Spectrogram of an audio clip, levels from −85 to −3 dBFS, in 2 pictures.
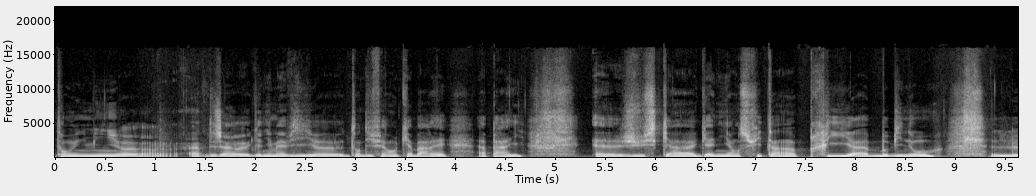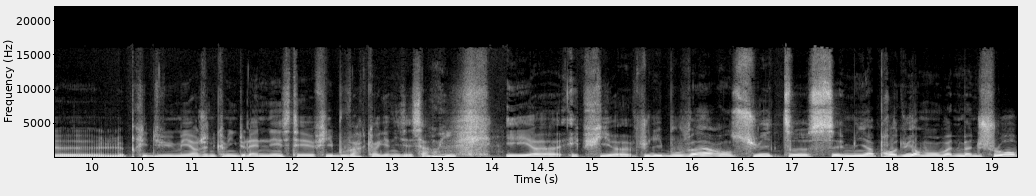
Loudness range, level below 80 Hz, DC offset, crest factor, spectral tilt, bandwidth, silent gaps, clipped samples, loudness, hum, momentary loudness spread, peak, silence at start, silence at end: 4 LU; -42 dBFS; under 0.1%; 16 dB; -5 dB/octave; 16.5 kHz; none; under 0.1%; -18 LUFS; none; 6 LU; -2 dBFS; 0 s; 0 s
